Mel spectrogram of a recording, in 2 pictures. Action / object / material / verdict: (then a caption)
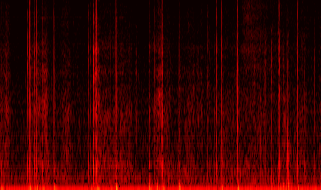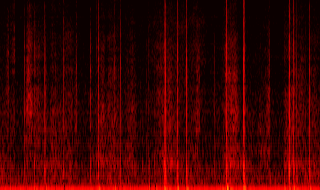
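scrape / paperback book with card cover / paper / none. A thick paperback book with a card cover, a solid paper block lying flat on a purple mat, is tapped and scratched quickly by the fingertips and short nails of both hands. Short, dry taps and brief scratches sound at an uneven pace over a low, steady hum.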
